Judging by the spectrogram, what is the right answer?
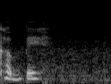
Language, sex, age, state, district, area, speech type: Punjabi, female, 18-30, Punjab, Mansa, urban, read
